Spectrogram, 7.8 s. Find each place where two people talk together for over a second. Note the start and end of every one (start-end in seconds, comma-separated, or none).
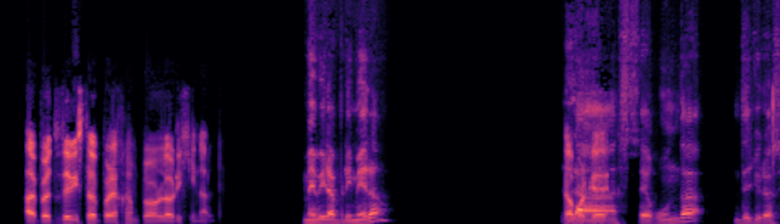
none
